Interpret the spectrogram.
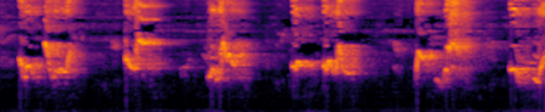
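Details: Hooded pitohui (cucak rawa papua) in lively song: a loud phrase about once a second, each a whistled note blended with a harsh, rasping burst, repeated five times.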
